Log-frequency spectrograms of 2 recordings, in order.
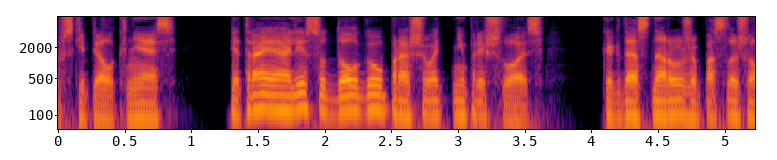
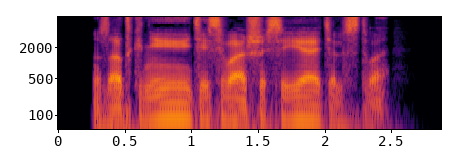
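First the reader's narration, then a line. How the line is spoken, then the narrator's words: Grumbling with groans. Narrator (Russian): проворчал менталист, кряхтя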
